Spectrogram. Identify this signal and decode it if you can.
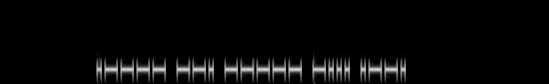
Morse code, heard as a keyed tone, about 30 wpm, 700 Hz. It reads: 1G0BP
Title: Code Groups - 5 Letter:Numbers - 30wpm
